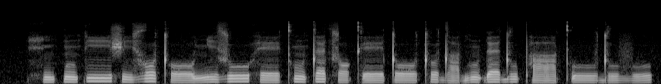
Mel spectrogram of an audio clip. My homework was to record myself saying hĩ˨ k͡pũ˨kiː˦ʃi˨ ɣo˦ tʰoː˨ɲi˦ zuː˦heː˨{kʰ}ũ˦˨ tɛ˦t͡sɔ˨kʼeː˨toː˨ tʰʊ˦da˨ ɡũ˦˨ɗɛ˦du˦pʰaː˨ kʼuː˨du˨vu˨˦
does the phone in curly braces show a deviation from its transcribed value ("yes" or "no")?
no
